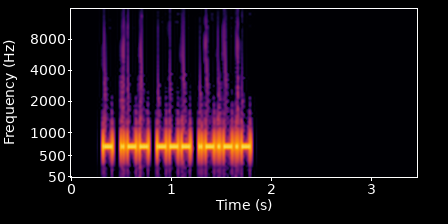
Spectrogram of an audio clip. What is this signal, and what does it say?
Morse code, heard as a keyed tone, about 40 wpm, 700 Hz. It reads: TWO.
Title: 3x Word-Spacing - Sentences from Top 300 Words - 40wpm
